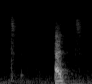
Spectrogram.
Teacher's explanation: hujung lidah diangkat kena pada hujung langit dekat berdekatan dengan gigi atas gigi depan dua gigi depan kita angkat duduk depan tu jadi lidah tu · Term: huruf Ta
